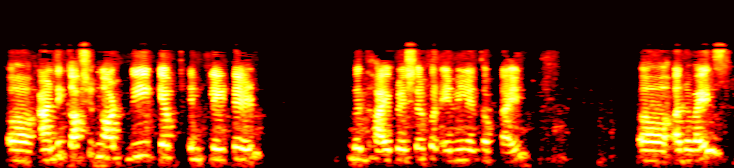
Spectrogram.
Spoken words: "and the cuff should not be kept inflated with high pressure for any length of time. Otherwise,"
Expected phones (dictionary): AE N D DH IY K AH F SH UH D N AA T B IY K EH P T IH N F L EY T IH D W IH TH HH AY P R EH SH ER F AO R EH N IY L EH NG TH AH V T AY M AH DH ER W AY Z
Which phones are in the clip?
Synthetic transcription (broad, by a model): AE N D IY K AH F SH UH D N AA T B IY K EH P T IH N F L EY T IH D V IH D HH AY P R EH SH ER F AO R EH N IY L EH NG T AH V T AY M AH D ER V AY Z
